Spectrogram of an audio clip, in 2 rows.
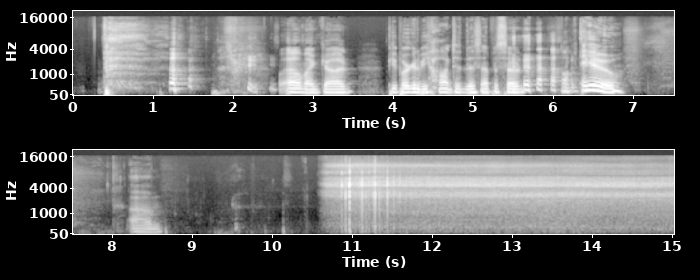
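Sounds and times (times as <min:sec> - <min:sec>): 
laughter: 0:00.4 - 0:02.6, 0:05.4 - 0:06.3
speech: 0:01.2 - 0:01.4, 0:02.2 - 0:07.1, 0:08.2 - 0:08.7
powerful inhale from a vape set to 60 watts: 0:10.6 - 0:15.0.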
